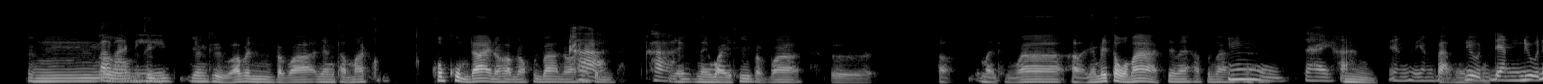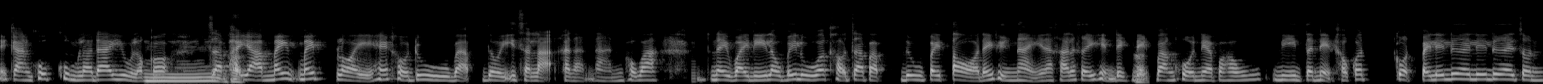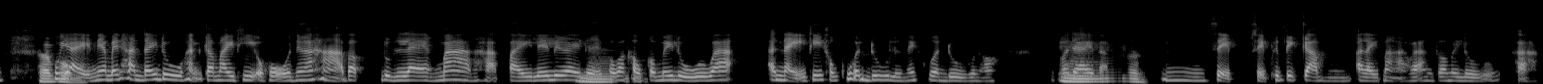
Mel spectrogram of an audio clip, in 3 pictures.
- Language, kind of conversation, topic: Thai, unstructured, คุณคิดว่าการใช้สื่อสังคมออนไลน์มากเกินไปทำให้เสียสมาธิไหม?
- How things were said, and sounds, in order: none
